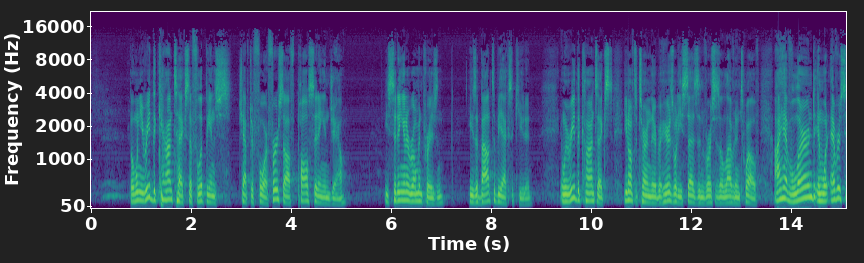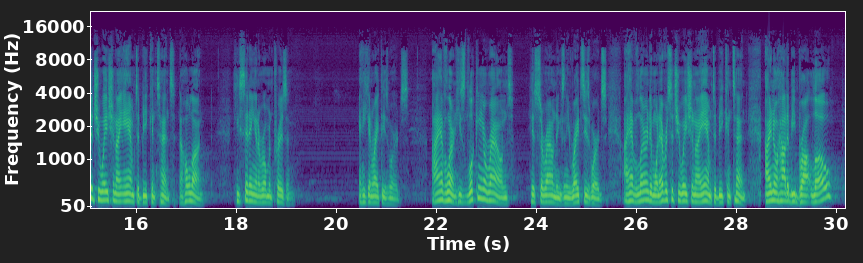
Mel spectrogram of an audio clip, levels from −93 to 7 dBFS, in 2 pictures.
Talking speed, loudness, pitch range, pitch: 210 wpm, -18 LUFS, 125-165 Hz, 145 Hz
